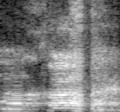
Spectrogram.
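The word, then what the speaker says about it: אחד: Instead of the word 1, all right, instead of the word 1, it would be achad.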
